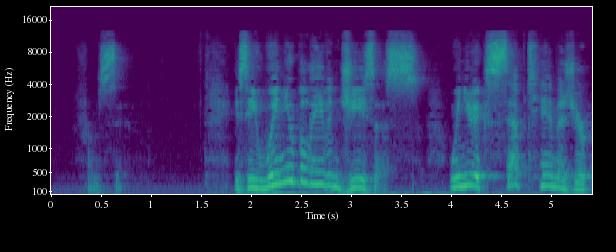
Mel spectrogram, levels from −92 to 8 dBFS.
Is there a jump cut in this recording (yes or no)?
no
